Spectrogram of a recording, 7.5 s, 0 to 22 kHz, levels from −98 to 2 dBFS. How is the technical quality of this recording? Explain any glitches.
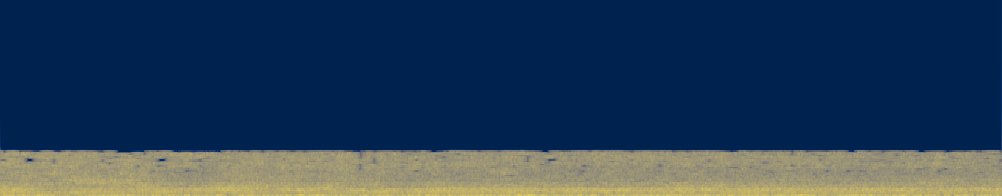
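Poor, because of one heavy fault. Throughout, nothing is audible above 5 kHz, and the sound swirls watery. This is likely heavy MP3 compression at about 16 kbps, dropping treble and weak frequency lines.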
